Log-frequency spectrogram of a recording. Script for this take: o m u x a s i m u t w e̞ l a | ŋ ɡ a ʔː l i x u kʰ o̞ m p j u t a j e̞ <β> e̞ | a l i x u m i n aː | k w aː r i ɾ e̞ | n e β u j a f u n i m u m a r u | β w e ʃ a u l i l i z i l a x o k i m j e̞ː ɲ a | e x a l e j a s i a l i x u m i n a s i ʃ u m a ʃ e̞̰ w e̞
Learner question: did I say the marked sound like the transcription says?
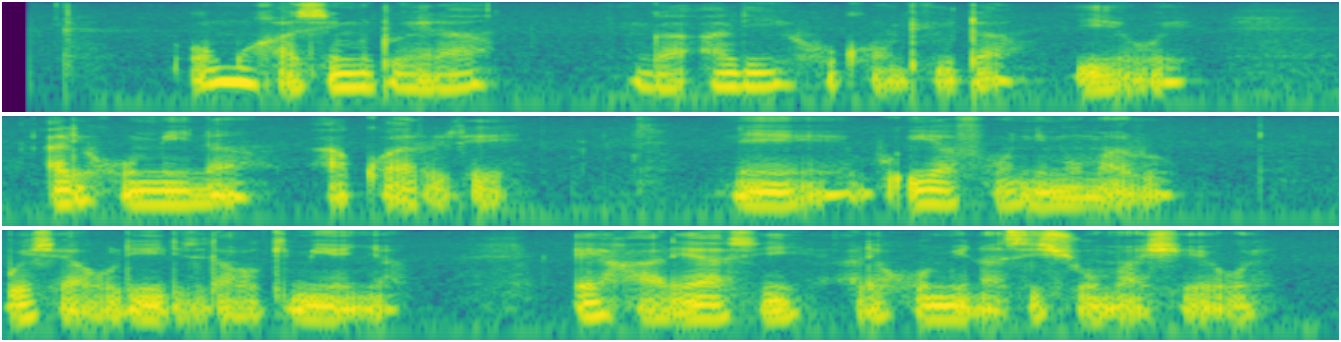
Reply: no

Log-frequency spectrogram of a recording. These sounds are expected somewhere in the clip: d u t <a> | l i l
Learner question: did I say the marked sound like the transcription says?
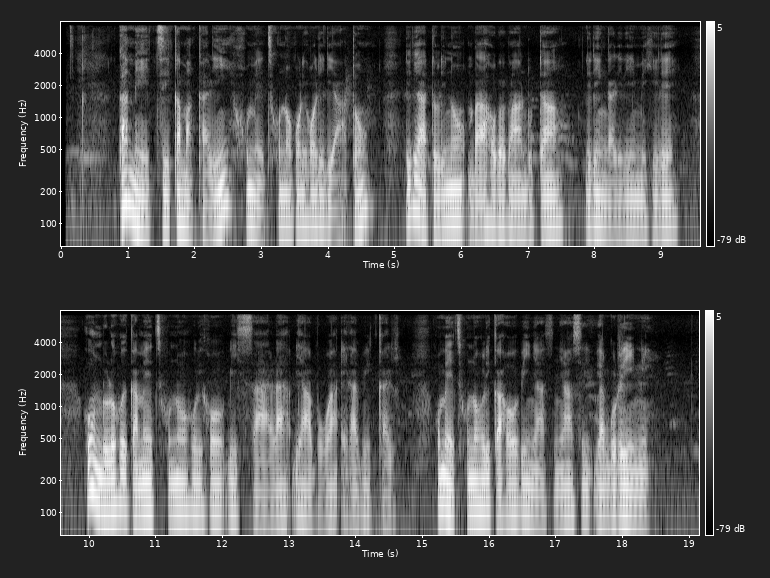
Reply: yes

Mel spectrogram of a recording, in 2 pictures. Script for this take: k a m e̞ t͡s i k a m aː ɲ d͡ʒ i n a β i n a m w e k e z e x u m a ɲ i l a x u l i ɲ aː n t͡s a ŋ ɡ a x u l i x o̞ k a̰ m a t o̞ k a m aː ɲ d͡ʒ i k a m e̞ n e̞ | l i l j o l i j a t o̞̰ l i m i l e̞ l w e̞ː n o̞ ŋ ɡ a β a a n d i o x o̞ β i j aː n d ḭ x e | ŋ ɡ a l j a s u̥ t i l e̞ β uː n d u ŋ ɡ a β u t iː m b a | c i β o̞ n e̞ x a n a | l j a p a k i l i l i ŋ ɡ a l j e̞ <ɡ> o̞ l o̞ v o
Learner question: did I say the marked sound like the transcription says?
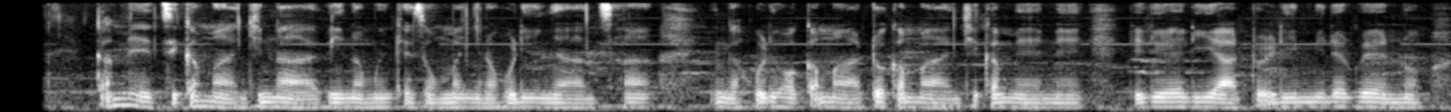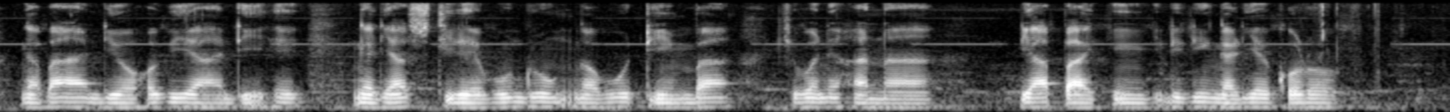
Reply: no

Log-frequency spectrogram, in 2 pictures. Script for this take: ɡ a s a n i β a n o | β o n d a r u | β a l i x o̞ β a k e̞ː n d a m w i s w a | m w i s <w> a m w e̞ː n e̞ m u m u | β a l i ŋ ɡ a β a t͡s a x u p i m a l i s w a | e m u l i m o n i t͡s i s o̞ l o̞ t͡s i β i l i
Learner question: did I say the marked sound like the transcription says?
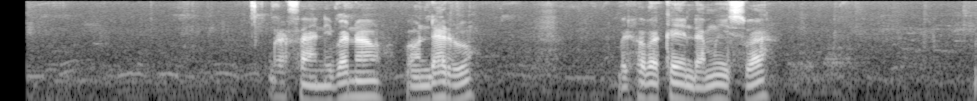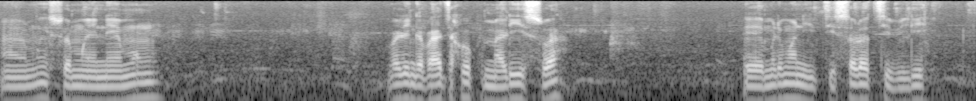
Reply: yes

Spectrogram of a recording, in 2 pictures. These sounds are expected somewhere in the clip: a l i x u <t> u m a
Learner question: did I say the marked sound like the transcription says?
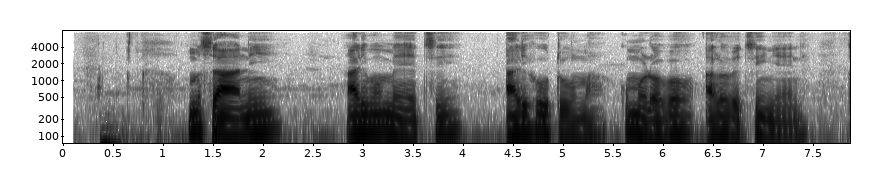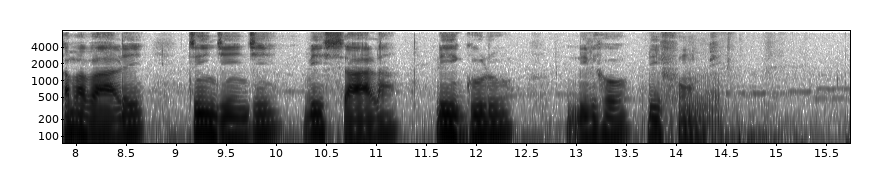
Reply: yes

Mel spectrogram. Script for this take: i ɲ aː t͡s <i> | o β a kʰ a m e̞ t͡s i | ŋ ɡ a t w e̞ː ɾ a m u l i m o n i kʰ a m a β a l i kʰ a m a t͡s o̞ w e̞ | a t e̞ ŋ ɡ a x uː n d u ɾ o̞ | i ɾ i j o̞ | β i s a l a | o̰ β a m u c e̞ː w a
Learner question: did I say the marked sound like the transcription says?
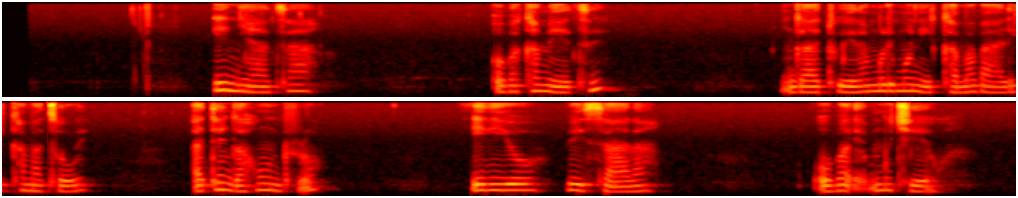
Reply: no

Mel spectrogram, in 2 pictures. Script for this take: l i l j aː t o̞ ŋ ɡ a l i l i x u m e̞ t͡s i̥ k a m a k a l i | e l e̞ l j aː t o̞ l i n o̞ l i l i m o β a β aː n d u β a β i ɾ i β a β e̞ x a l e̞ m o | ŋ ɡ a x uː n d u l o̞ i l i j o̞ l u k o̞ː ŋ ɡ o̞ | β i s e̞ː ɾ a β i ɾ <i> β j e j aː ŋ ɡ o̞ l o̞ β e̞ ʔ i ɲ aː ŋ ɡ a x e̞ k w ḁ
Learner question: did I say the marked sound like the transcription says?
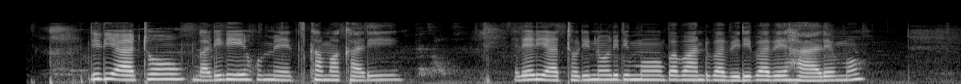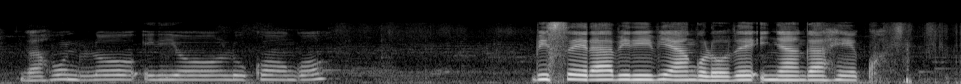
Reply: yes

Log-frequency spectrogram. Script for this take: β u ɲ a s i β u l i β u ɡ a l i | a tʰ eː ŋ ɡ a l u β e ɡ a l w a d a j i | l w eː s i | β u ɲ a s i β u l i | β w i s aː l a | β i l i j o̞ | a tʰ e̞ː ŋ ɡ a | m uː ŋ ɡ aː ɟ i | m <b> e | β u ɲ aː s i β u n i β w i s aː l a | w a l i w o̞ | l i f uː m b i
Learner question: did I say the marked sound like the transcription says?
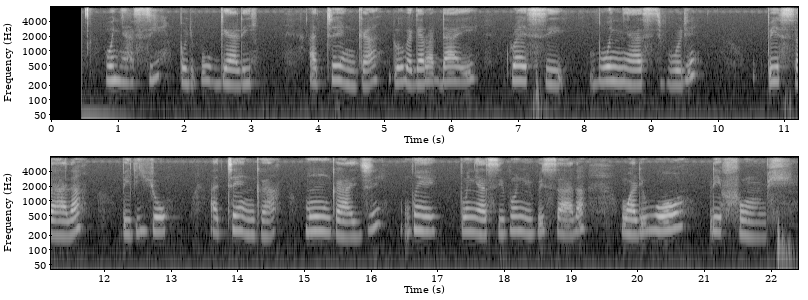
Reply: no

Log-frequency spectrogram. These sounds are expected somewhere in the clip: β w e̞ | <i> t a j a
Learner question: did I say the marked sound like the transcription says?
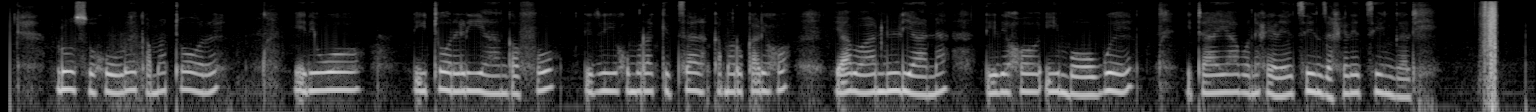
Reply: yes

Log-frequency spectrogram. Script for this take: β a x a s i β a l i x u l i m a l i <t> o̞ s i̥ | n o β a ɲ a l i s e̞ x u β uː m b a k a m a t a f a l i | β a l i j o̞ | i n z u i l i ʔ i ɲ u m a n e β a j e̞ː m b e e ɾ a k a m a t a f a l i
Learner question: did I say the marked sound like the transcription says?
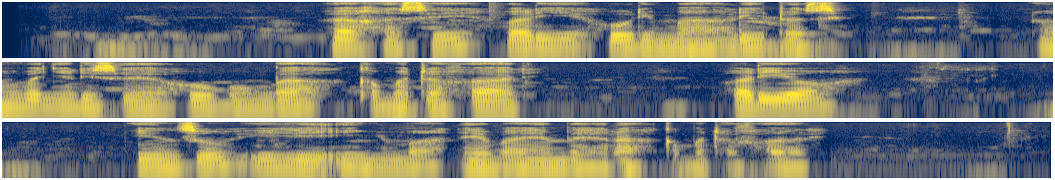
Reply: yes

